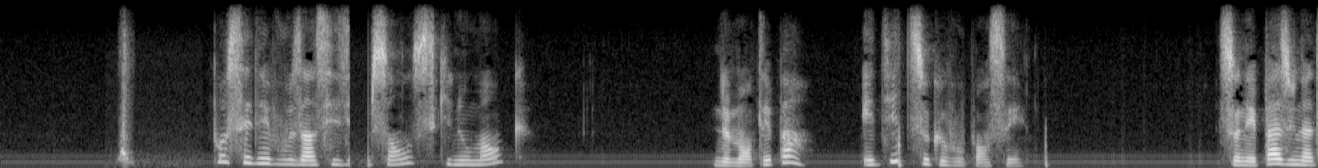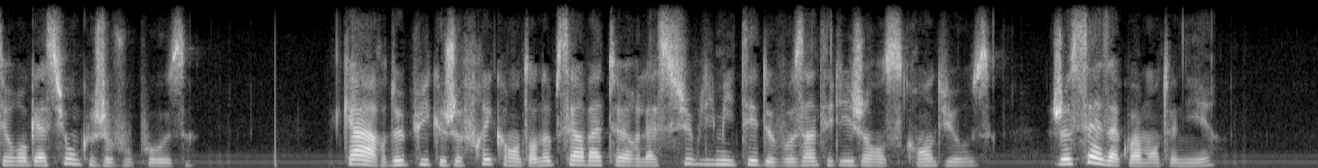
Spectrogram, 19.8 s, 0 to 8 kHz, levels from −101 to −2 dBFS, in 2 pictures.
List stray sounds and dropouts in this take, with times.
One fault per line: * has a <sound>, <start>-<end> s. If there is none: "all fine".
* has a whoosh, 0.9-1.0 s
* has a dropout, 2.6-2.8 s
